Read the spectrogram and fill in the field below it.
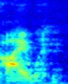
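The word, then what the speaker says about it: Iwan: is honors chemistry and my name is mr iowin it's spelled i-w-a-n i know it's a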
